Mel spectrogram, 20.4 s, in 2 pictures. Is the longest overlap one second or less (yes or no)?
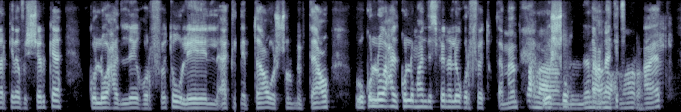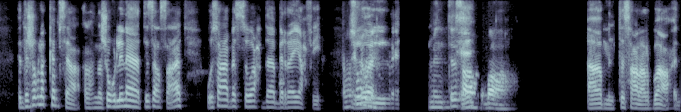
no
